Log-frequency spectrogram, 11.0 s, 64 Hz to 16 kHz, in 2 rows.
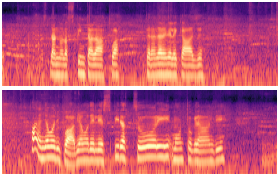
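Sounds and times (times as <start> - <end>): faint background music: 0.0 - 11.0
store room noise: 0.0 - 11.0.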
